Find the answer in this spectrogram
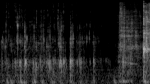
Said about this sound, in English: Now, strain the contents of your cocktail shaker over into the wine glass.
